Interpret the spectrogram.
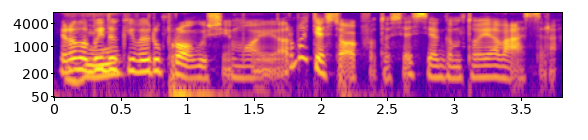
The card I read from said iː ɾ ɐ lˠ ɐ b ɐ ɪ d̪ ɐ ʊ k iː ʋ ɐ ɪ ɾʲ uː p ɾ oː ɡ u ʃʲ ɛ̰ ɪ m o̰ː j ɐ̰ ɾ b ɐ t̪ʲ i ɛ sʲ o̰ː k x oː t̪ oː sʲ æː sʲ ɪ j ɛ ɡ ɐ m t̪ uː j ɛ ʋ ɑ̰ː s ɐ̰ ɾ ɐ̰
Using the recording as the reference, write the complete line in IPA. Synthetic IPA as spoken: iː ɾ ɐ lˠ ɐ b ɐ ɪ d̪ ɐ ʊ k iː ʋ ɐ ɪ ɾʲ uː p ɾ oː ɡ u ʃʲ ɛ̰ ɪ m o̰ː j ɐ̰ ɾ b ɐ t̪ʲ i ɛ sʲ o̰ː k f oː t̪ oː sʲ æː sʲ ɪ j ɛ ɡ ɐ m t̪ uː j ɛ ʋ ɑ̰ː s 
